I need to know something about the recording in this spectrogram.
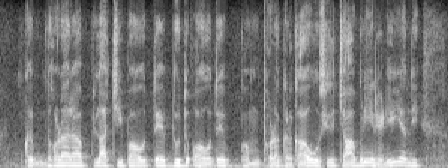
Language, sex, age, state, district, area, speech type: Dogri, male, 18-30, Jammu and Kashmir, Samba, rural, spontaneous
